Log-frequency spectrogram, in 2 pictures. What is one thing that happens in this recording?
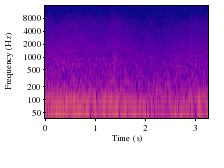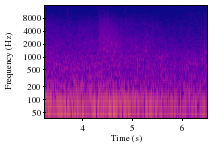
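A heavy vehicle engine rumbles low and steady nearby.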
